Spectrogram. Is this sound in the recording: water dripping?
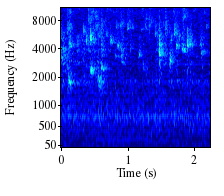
yes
